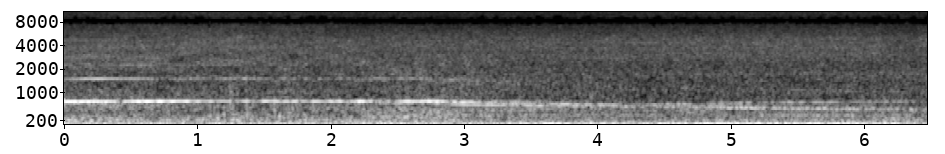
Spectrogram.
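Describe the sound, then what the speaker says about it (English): A steady tornado warning siren wails continuously during severe weather, its pitch drifting slowly downward over a constant low rumble of background noise. "the tornado sirens are going off this morning"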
